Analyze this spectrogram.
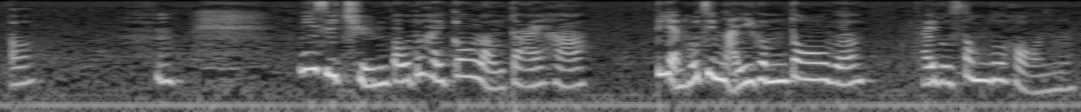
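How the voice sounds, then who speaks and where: Woman voicing a sly young mistress, teasing, knowing, radio drama, fairly high voice, dull lo-fi sound. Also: lively intonation, a little slow, a little hiss or hum. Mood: chatty. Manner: teasing, knowing, drifts into soft laughs. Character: scheming young mistress of a jealous tycoon. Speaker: actress in a horror radio drama. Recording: dull lo-fi recording.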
